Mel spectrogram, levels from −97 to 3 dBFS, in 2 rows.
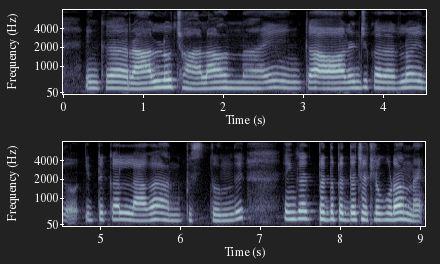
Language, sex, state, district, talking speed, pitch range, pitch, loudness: Telugu, female, Andhra Pradesh, Krishna, 120 wpm, 215-245 Hz, 230 Hz, -27 LUFS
